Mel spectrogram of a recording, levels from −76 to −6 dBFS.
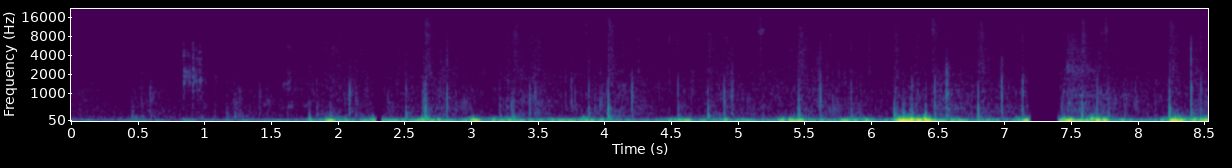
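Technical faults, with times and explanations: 2.26 to 2.37 s and 7.17 to 7.45 s, digital broadcast dropout: the receiver stopped getting usable frames, either because the digital signal was lost or because frames failed their checksum, so it muted until clean frames arrived. The sound fades to silence over about 20 ms and then resumes further along. About 43 ms is missing at the first hole, which fits a single lost frame. About 213 ms is missing at the second, which fits roughly five.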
